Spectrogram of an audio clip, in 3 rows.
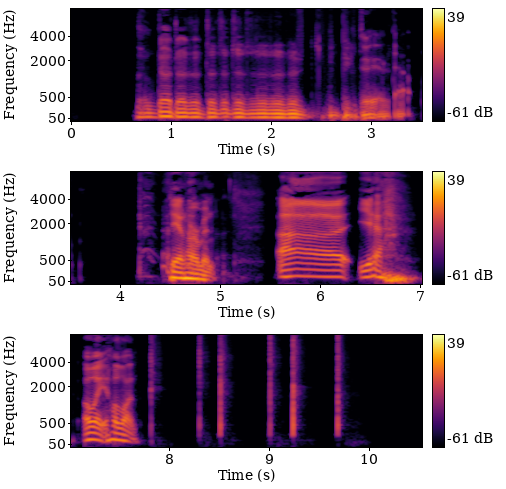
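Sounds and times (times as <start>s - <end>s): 
laughter: 0.7s - 2.3s
speech: 0.7s - 3.5s, 4.2s - 7.8s
hand claps: 7.8s - 9.8s.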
